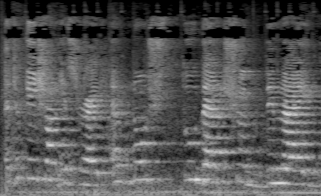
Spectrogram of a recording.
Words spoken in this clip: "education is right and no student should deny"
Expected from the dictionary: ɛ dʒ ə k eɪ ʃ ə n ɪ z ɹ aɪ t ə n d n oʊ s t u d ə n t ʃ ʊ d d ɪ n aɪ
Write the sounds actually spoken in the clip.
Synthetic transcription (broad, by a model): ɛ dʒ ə k eɪ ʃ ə n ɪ s ɹ aɪ t ə n d n oʊ ʃ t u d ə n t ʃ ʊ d d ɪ n aɪ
